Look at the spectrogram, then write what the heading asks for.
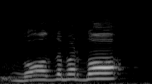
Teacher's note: दौद ज़ुबान का बगली किनारा और ऊपर की जो दारें हैं उन पर ज़ुबान लगाने से हरफ दौद अदा होता है। आसान अंदाज में आप इस तरह दौद का मखरज यूँ भी आप याद कर सकते हैं, जान सकते हैं कि आप कोशिश करें कि जो आपकी ज़ुबान है वो जो पहली हंसने वाली दार है ऊपर वाली, वहाँ से लेके पीछे की तरफ ले जाना शुरू कर दें।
